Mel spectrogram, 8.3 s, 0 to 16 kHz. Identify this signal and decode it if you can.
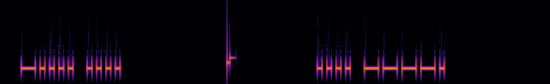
Morse code, heard as a keyed tone, about 17 wpm, 700 Hz. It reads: 6H H9
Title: Single-Letter Single-Number 17wpm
